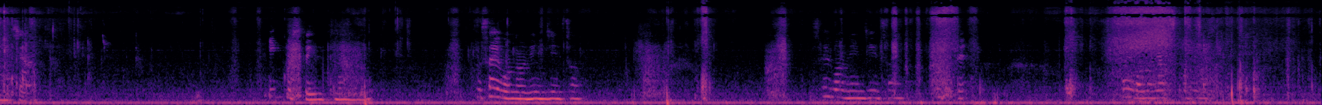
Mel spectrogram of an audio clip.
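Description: A plush toy rustles and crinkles under a dog's nose.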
